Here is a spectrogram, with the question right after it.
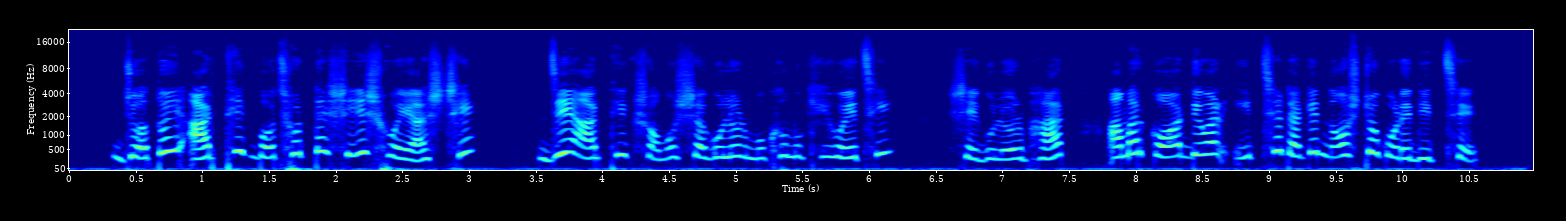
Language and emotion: Bengali, sad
